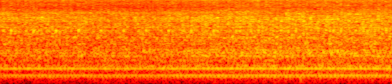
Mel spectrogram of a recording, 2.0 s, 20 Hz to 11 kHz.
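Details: Mercedes-Benz W124 300CE-24, warming up after a cold start with the air pump now off: even, steady idle with a constant low hum and no misses, knocks or ticks; healthy engine settling normally.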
